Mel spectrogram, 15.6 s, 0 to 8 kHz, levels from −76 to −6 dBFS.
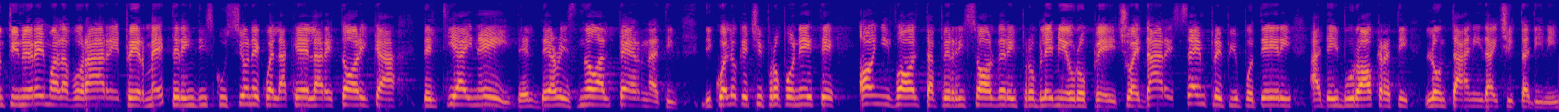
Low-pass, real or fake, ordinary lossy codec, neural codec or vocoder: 7.2 kHz; real; none; none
